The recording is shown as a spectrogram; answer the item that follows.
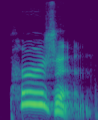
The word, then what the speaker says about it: Persian: code on this word so we have per s i says sh a n says and per jan persian okay so those are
